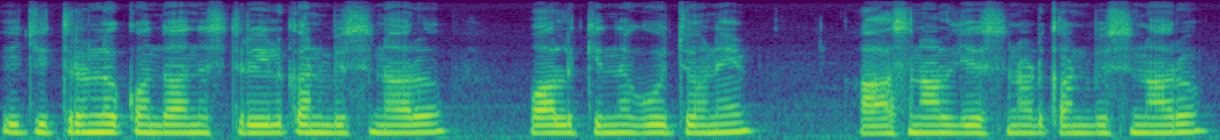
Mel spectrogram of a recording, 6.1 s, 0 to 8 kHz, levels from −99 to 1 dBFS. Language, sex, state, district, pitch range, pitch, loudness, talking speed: Telugu, male, Telangana, Mahabubabad, 165-175 Hz, 165 Hz, -14 LUFS, 100 wpm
